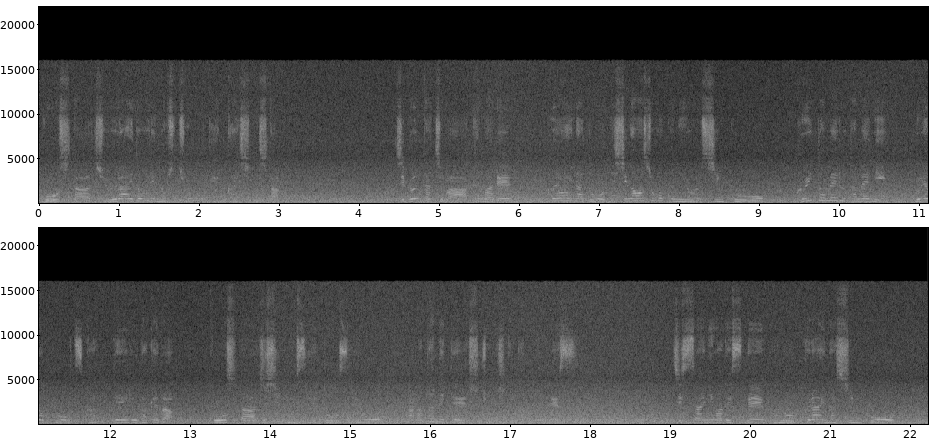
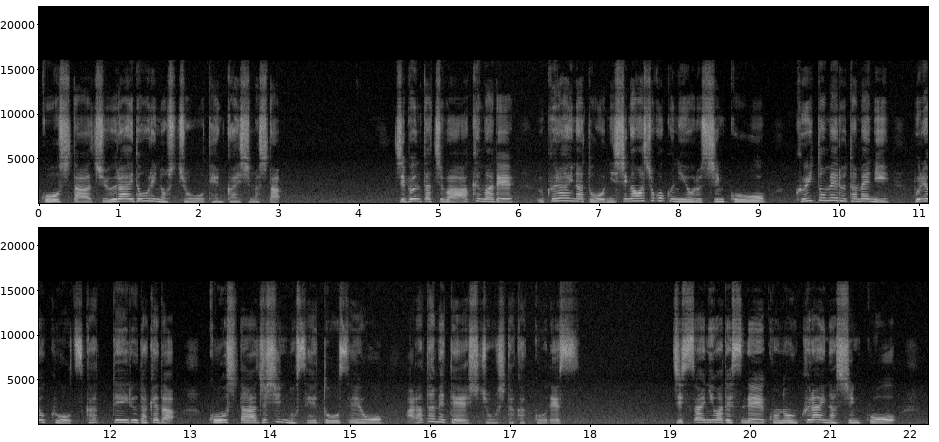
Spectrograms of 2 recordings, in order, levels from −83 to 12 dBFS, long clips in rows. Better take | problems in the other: second | hiss; loud; throughout; as loud as the speech; faint in the second

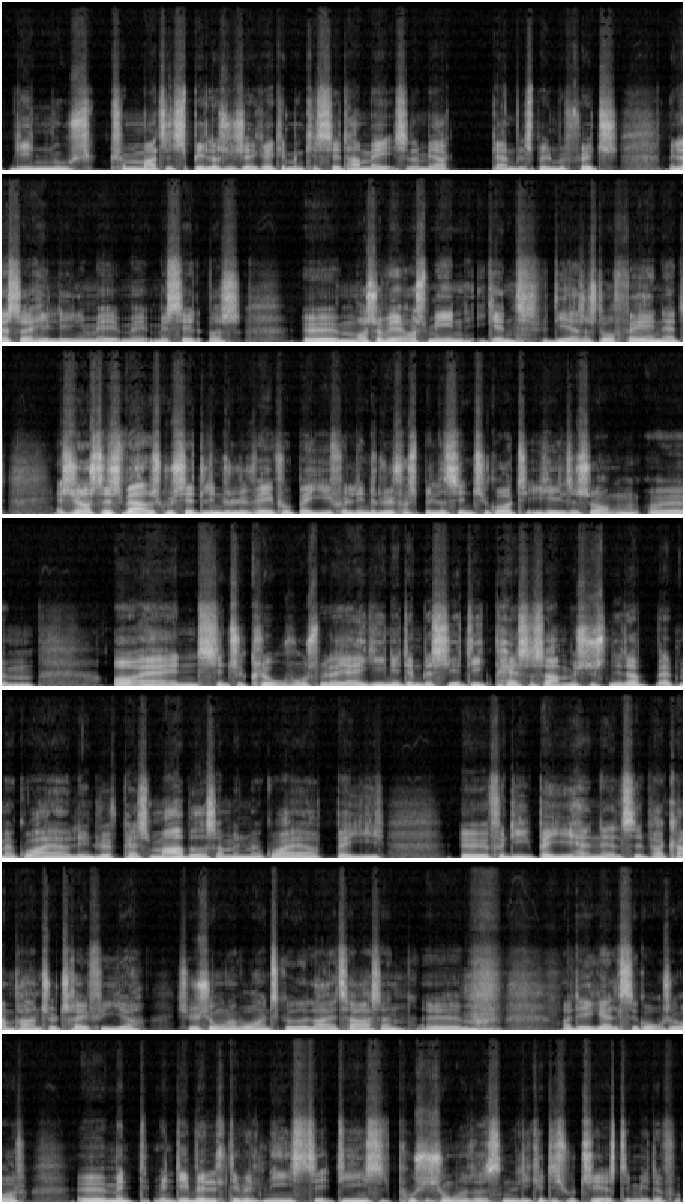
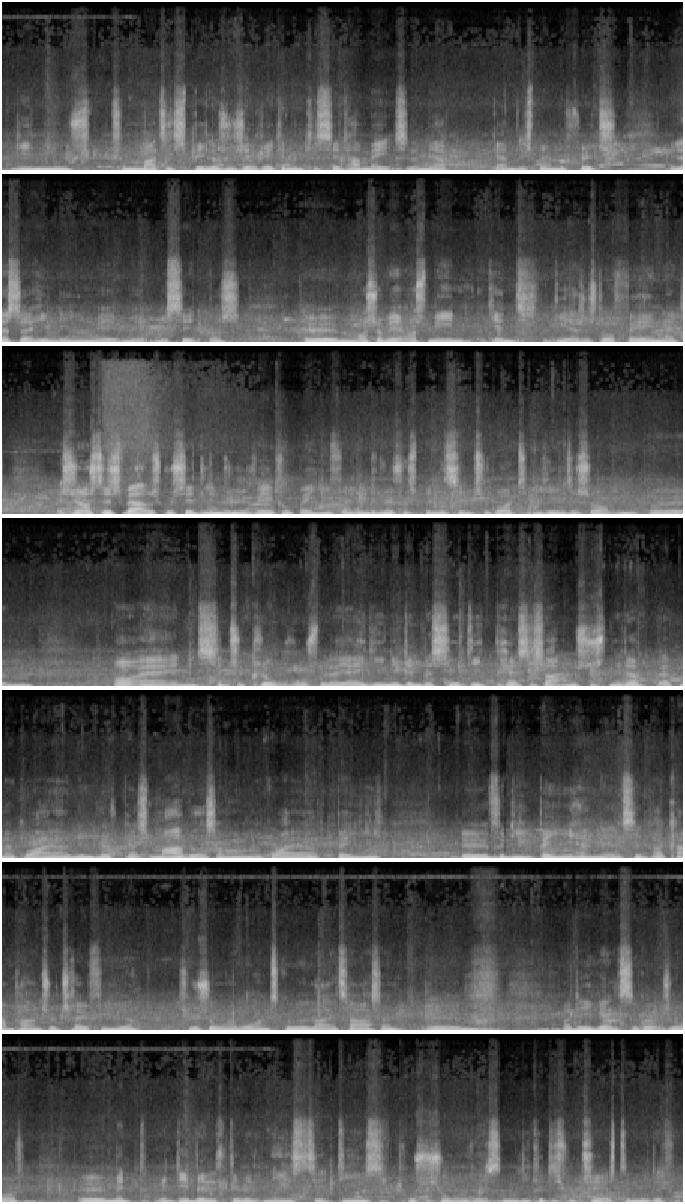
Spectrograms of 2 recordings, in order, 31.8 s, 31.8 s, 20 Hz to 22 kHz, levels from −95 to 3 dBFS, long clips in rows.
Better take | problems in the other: first | hiss; noticeable; throughout; 10 dB below the speech

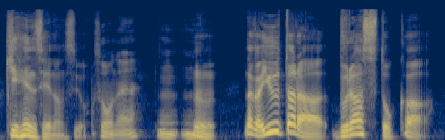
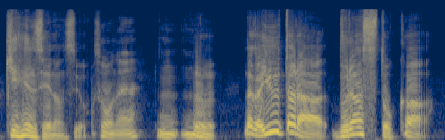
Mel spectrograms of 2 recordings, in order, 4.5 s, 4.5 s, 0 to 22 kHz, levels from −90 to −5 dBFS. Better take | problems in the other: first | distortion; slight; 10 dB below the speech

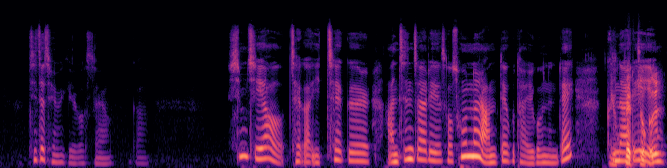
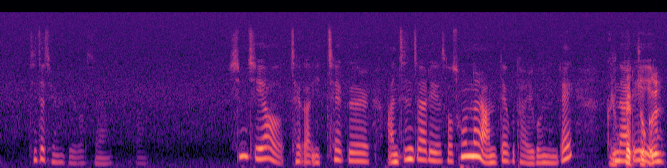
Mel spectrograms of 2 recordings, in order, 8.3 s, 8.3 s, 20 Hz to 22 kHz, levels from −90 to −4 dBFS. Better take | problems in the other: first | hiss; noticeable; throughout; 15 dB below the speech

